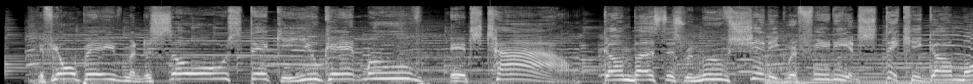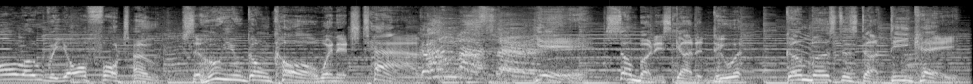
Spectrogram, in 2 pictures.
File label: English animation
